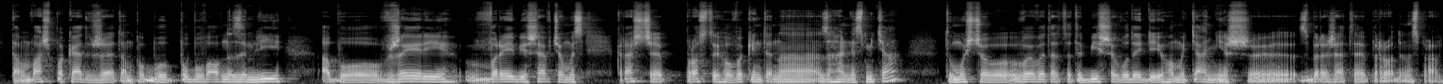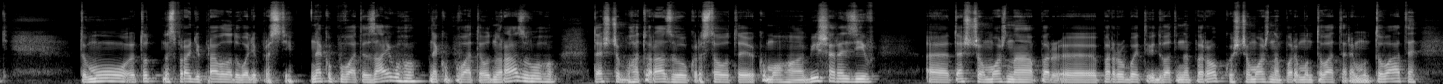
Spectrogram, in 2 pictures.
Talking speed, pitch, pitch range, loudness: 135 wpm, 115 Hz, 110-125 Hz, -17 LUFS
